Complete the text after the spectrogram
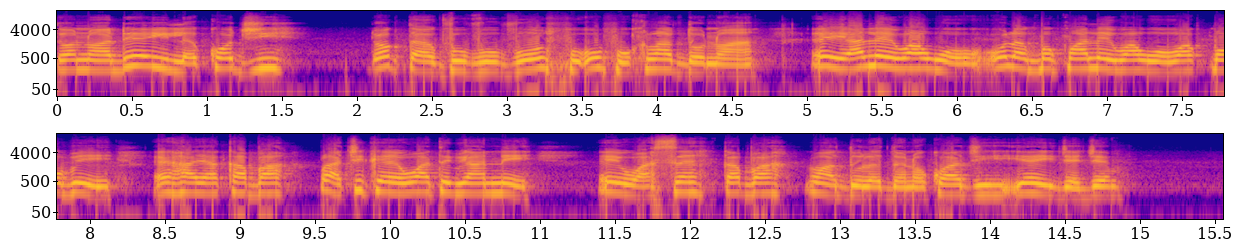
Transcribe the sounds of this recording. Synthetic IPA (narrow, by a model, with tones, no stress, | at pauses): d̪̥ɔ˨nɔ̃˨a˨ɖe˦ji˨le˨kɔ˦d͡ʑi˦ | ɖɔ˦kt̪a˨vo˨vo˨vɔ˨wwo˦ɸo˨klã˦d̪ɔ˨nɔ̃˨a˨e˦je˦a˨le˦e˦wo˦a˦wɔ˨wo˦le˨ɡ͡bɔ˦k͡pɔ̃˦a˨le˦jwo˦a˦wɔ˨wo˦a˦k͡pɔ˦be˦e˦ɦa˦ja˦ka˦ba˦k͡pla˨t͡ɕi˦kɛ˦e˦wo˦a˨t̪e˦vi˦a˨nɛ̃˦˨ | e˦je˦wo˨a˨sɛ̃˦ka˦ba˦nɔ̃˦a˨d̪o˨le˨d̪ɔ˨nɔ̃˨kɔ˦a˨d͡ʑi˦je˦ji˨d͡ʒɛ˨d͡ʒɛ˦m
